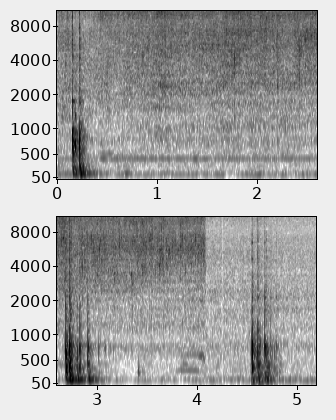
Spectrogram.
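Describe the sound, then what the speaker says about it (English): Onion, garlic, sweet pepper and carrot sautéing in a pan, a steady close sizzle broken by three sharp stirring scrapes and clatters, loud and alone without speech. "So I'm just going to saute a bit"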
